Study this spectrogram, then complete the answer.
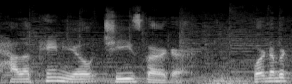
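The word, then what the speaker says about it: jalapeño: ই এন ও আছে অনেকেই ভুল করে ওয়ার্ডটিকে প্রোনাউন্স করে জ্বালাপেনিও কিন্তু জানেন এখানে যে উচ্চারণ হবে এইচ এর মত সো এটার কারেক্ট প্রোনাউন্সিয়েশন হচ্ছে হালাপেনিও for example I হ্যাড এ হালাপেনিও cheese burger ward number two caramel যার অর্থ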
